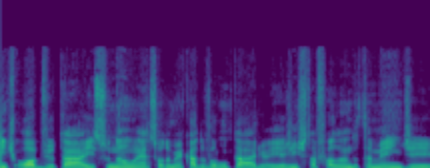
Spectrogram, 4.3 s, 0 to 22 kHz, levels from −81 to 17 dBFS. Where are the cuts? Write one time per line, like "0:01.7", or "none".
none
